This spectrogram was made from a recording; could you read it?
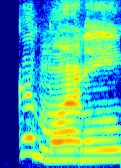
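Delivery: put-on sweet, soothing tone. Retelling someone's morning greeting over coffee: imitating a sweet, soothing voice. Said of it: "it was all that whole sweet".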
